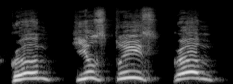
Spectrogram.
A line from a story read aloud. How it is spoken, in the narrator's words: he just yells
